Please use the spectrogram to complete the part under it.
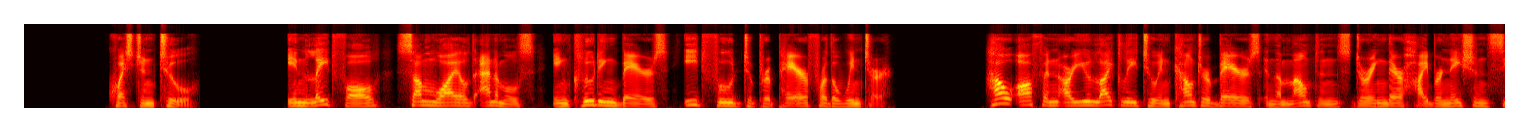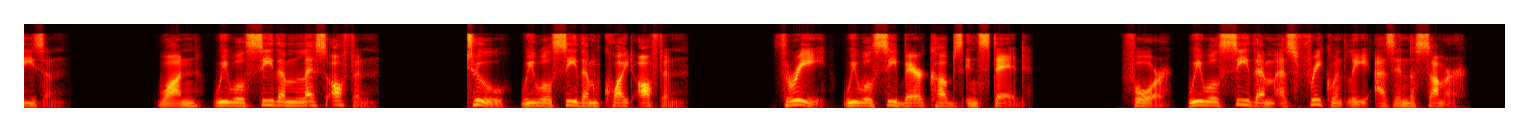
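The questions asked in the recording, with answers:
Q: How often are you likely to encounter bears in the mountains during their hibernation season?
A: 1: We will see them less often.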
